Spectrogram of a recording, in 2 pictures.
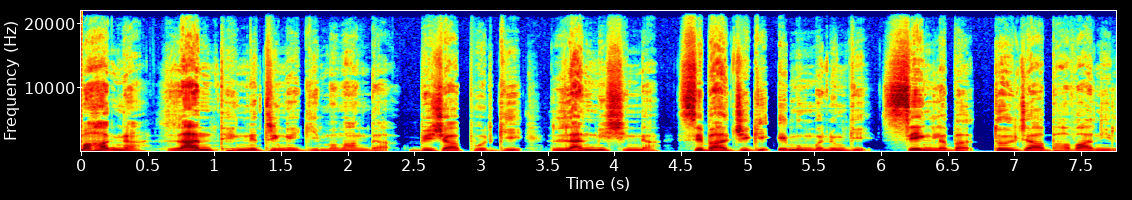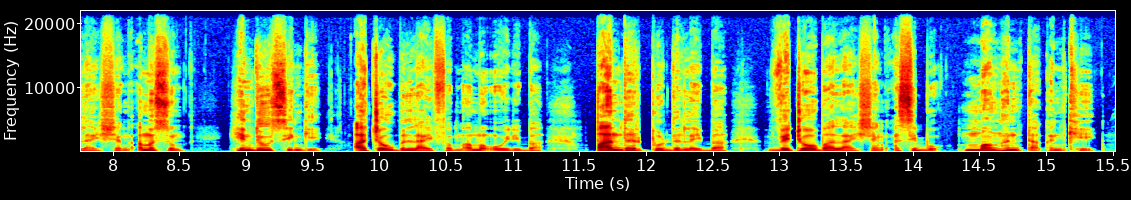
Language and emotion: Manipuri, neutral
